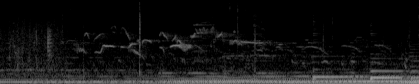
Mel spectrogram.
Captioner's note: birds chirping; light guitar music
